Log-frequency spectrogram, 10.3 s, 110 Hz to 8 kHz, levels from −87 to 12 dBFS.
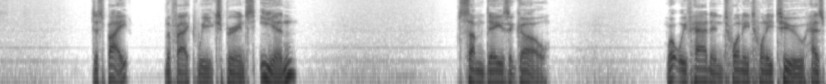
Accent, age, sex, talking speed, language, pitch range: American, 40-59, male, 85 wpm, English, 90-120 Hz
